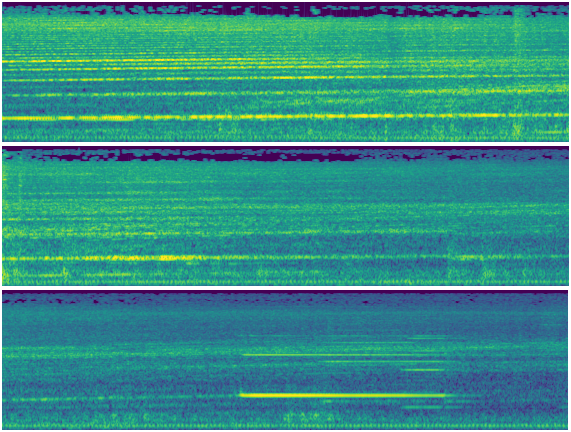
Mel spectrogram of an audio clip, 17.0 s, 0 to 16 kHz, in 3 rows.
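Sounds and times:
train brakes squealing: 0:13.7 - 0:16.2.

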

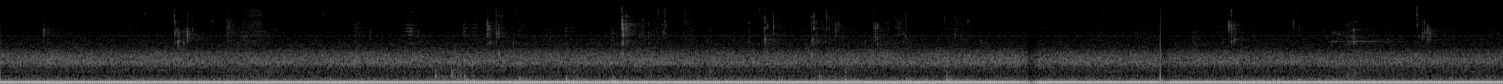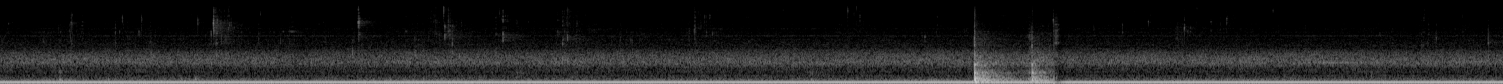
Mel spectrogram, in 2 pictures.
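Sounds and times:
low steady hum: 0:00.0 - 0:30.0
squishes and smacks of eating: 0:00.2 - 0:24.5, 0:25.5 - 0:30.0
bowl knocking on table: 0:24.8 - 0:25.6.

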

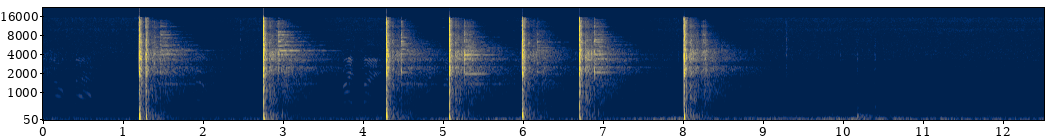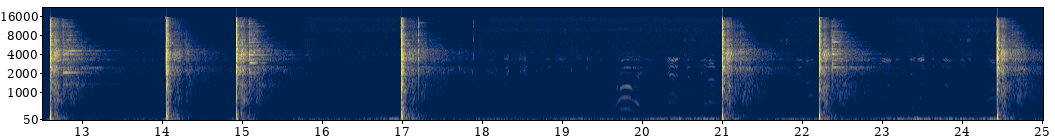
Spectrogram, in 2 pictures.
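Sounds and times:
gunshots with echo: 0:21.0 - 0:21.6, 0:22.2 - 0:22.9, 0:24.4 - 0:25.0.

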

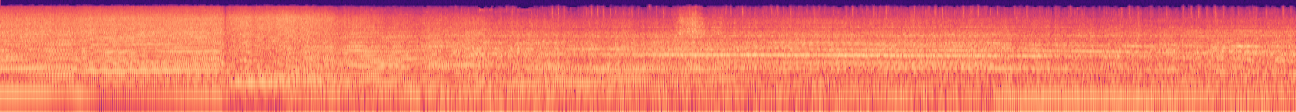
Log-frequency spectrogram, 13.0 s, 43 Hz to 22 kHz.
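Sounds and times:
truck engine at low revs: 0:00.0 - 0:12.9.

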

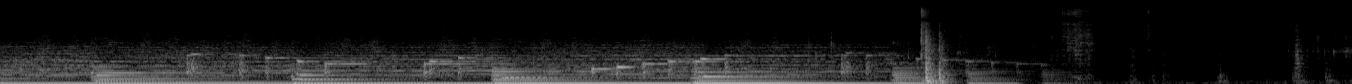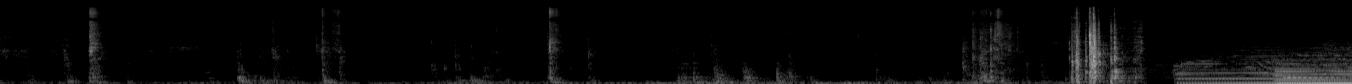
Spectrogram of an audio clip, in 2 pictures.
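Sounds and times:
clicks of pegboard accessories: 0:24.2 - 0:25.0.

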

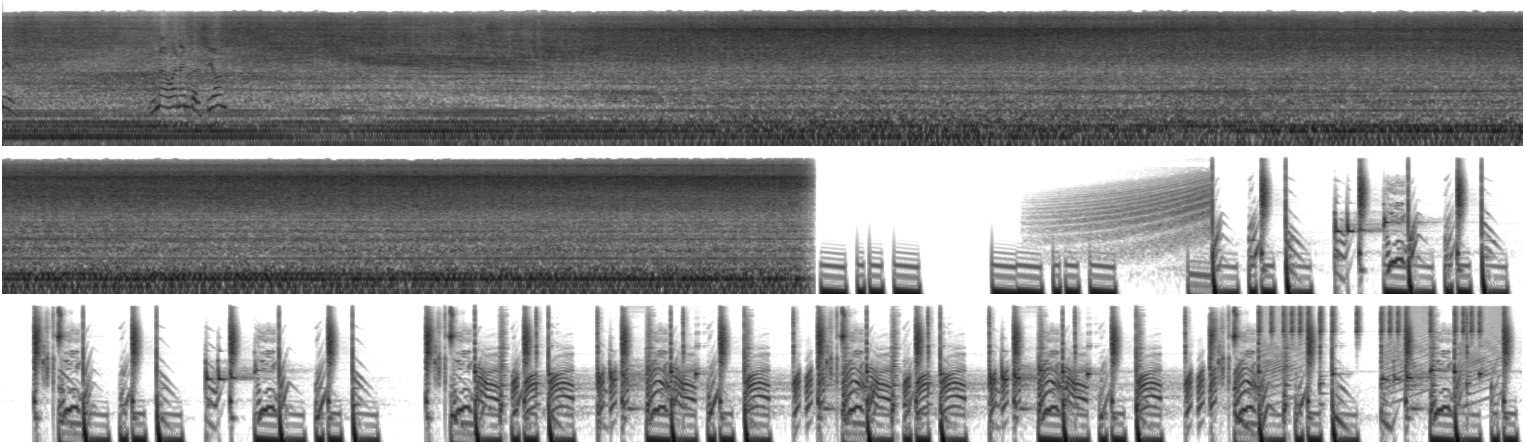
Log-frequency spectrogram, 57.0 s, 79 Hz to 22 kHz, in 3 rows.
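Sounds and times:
pressure washer engine running: 0:00.0 - 0:29.2, 0:53.7 - 0:54.8, 0:55.5 - 0:56.9
water spraying on concrete: 0:02.0 - 0:29.2
choppy electronic music: 0:43.6 - 0:57.0.

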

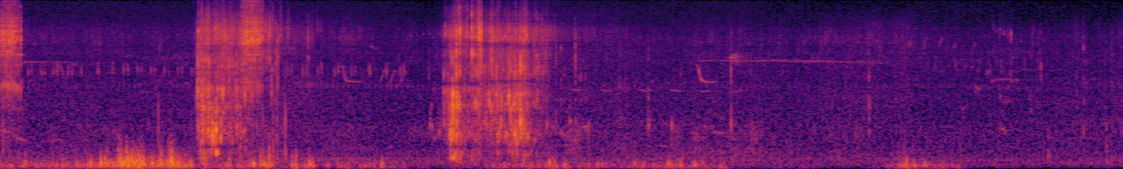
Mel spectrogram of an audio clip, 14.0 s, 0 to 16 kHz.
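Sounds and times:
wind rumble on microphone: 0:00.0 - 0:05.0, 0:06.2 - 0:09.1, 0:11.1 - 0:12.1
fish splashing at water surface: 0:02.4 - 0:03.6, 0:05.5 - 0:07.0.

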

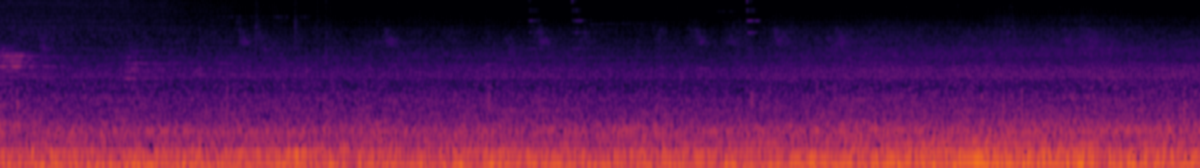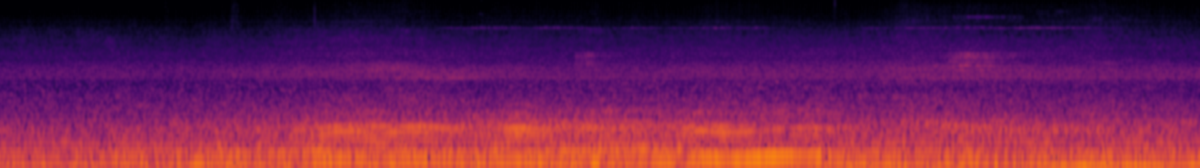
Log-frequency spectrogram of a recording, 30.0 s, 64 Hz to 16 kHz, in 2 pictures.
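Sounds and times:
steady low traffic rumble: 0:00.0 - 0:30.0
car engines passing: 0:10.0 - 0:30.0.

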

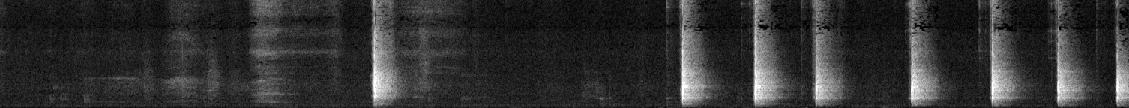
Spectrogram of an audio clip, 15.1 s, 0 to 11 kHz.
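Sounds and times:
knife chopping on plastic board: 0:05.0 - 0:05.4, 0:09.0 - 0:11.3, 0:12.1 - 0:12.6, 0:13.2 - 0:15.0.

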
